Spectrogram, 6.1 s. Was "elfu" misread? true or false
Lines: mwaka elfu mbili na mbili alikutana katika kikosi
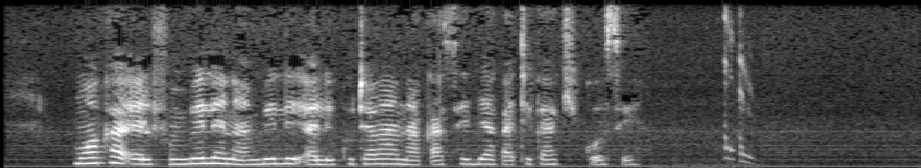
false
